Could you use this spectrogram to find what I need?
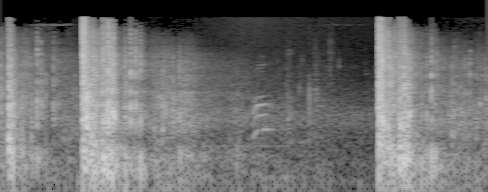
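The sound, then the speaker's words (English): Gunshots are fired at a rod and gun club from a gun loaded with extra powder: two loud booming reports, each trailing off in a rumbling decay, with a softer crack at the start and a faint voice between them. “Nice shot. She has more powder in there, so it's going to go oomph.”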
